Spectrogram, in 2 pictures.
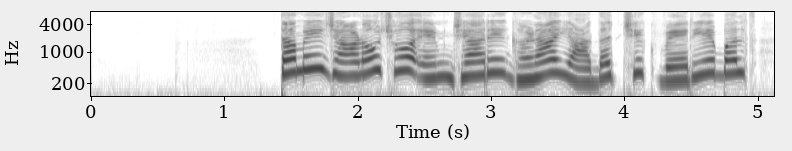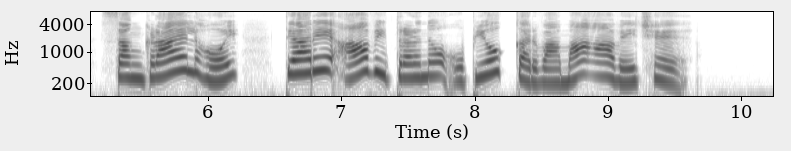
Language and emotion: Gujarati, neutral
